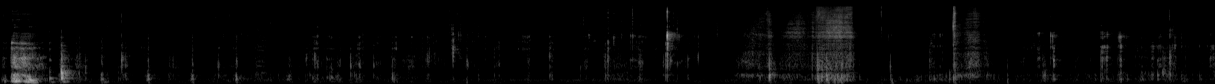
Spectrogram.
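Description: A person eating curry, rice and bread close to the microphone: chewing with many small wet mouth clicks and smacks. There is a louder bite right at the start and a longer, louder burst about eight seconds in.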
